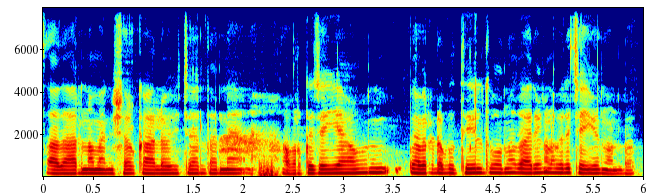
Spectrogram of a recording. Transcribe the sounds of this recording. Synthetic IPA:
saːd̪ʱaːɾɐɳɐmɐnuʂjɐrkaːloːd͡ʑit͡ɕːaːlt̪ɐnːe̞ɐʋɐrkɨt͡ɕe̞jːaːʋumɐʋɐɾuɽe̞bud̪ʱːijilt̪o̞ːnːɐkaːɾjɐŋːɐɭɐʋɐɾut͡ɕe̞jːunːuɳɖɨ

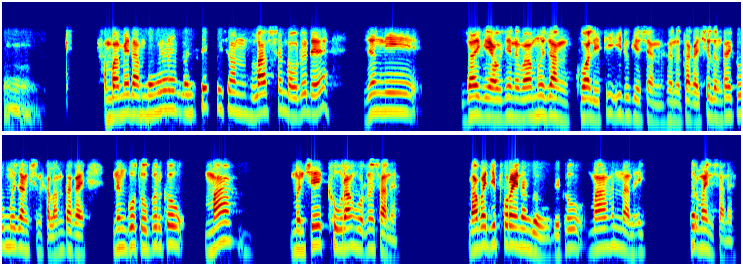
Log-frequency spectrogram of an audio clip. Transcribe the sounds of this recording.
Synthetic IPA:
hambamedamnɯŋɯmɯnsekʰijsɔnlassɯnbawdɯde | zɯŋni | zajɡeawzenɯβamɯzaŋkʰualitiːdukesɯnɦɯnɯtʰaɡajsɯlɯŋtʰajkʰɯwmɯzaŋsɯnkʰalamtʰaɡaj | nɯŋɡɔtʰɔbɯɾkʰɯw | ma | mɯnsekʰɯwɾaŋɦɔɾnɯsanɯ | mabajzipʰɔɾajnaŋɡɯwbekʰɯwmaɦɯnːanɯj | kʰɯɾmajnɯsanɯ

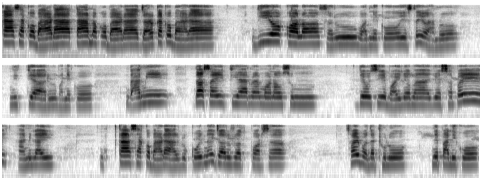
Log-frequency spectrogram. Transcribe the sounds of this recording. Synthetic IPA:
kãsakobʱaɽat̪amakobʱaɽad͡zʱʌɽkakobʱaɽa | d̪ijokʌlʌd͡zɦʌɾubʱʌnekoest̪ʌjɦoɦamro | nit̪jʌɦʌɾubʱʌneko | ɦami | d̪ʌsajt̪ijarmamʌnawsʰum | d̪ewsebʱʌjlomajosʌbʌjɦamilaj | kasakobʱaɽaɦʌɾuukojnʌjd͡zʌɾuɾʌt̪̚pʌrt͡sʰʌ | sʌbʌjbʱʌnd̪aʈʰulo | nepaliko

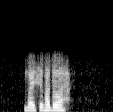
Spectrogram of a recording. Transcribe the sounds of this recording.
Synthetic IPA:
bajsebʱad̪o

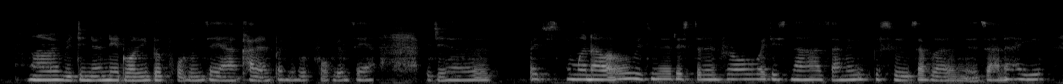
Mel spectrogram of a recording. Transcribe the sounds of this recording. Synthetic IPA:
bidinɯnetwaɾiŋbɯpʰɾoblemzajakʰaɾanpʰanibɯpʰɾɔblemzajabidinɯ | bajdisnamɯnababidinɯɾestoɾenpʰɾabajtisnazanɯɡɯsɯzablazanɯɦajɯ

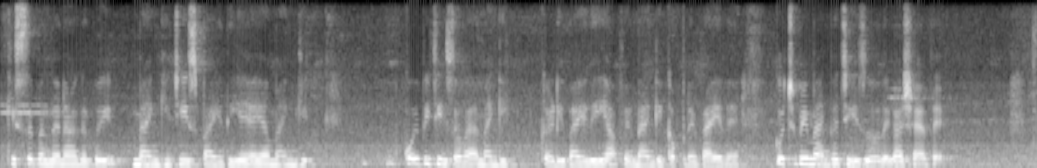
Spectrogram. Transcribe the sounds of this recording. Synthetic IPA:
kɪseːbənd̪eːnãːəɡəɾkoːiːmɛ̃ːŋɡiːt͡ʃiːzpaːiːd̪iːɛːjãːmɛ̃ːŋɡiː | koːiːbiːt͡ʃiːzɦoːaɛmɛ̃ːŋɡiː | kəɽiːpaːiːd̪iːjãːpʰɪɾmɛ̃ːŋɡeːkəpɽeːpaːiːd̪eː | kʊt͡ʃʰbiːmɛ̃ːŋɡaːt͡ʃiːzɦoːd̪eːɡaːʃa̰ːd̪ḛː

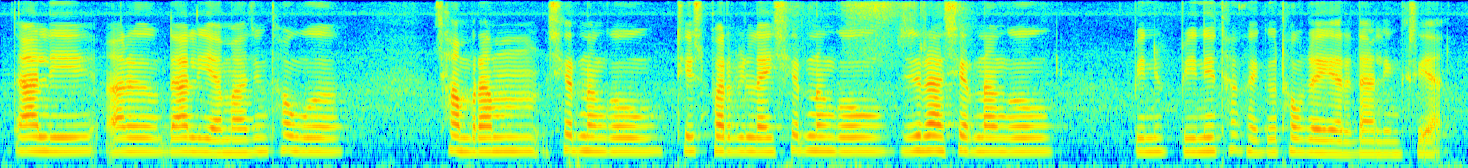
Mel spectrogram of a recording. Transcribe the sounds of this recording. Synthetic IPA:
daliaɾɯdalijamaziŋtʰawbɯ | sʰambɾamseɾnaŋɡɯwtʰespʰaɾbilajseɾnaŋɡɯwziɾaseɾnaŋɡɯw | binbinitʰakʰajɡɯtʰawzajaɾɯdaliŋkʰɾija̰

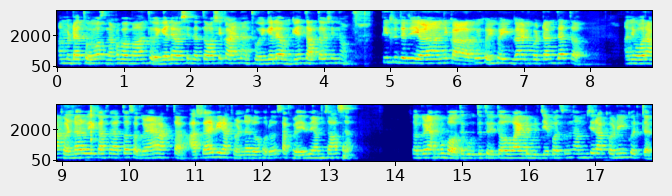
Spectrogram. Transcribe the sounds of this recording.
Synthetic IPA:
am̤əɳʈat̪ʰoĩəsnakababãnt̪ʰoj̃ɡeljaəɕĩd͡zat̪aəɕikajnat̪ʰõɡeleəmɡẽnd͡zat̪əːɕinat̪it̪ʰlut̪̬jat͡ɕejeɭãanikaɭakojkʰəĩkʰəĩŋɡaʈbəʈãnd͡zat̪ə | aniʋəɾakʰəɳɖaɾəekasad͡zat̪əsəɡɭjãɾakt̪aə̰sajbʱiːɾakʰəɳɖaɾəɦəɾəsakʰɭebʱiamt͡saːsa | səɡɭẽamkəbawt̪əɡut̪ət̪ʰojt̪əʋajʈʋiɾd͡ʑepasuːnamt͡ɕeɾakʰəɳĩkəɾt̪ə

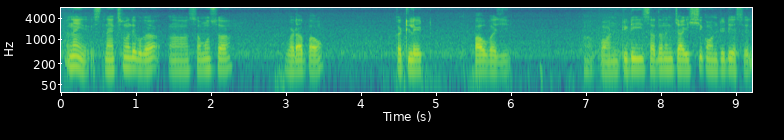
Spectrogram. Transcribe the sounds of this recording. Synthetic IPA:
naɦisnɛksməd̪ʱːjebəɡʱasəmusa | ʋ̤ʱəɽapaw | kəʈleʈ | pawbʱad͡ʑiː | kʋaɳʈiʈiːsad̪ʱaɾənt͡ɕaisɕiːkʋaɳʈiʈiːəsel

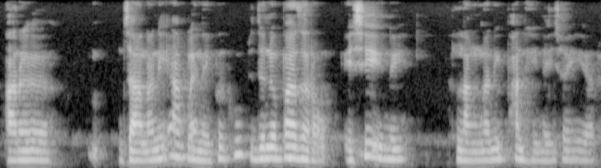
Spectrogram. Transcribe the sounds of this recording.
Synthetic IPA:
aɾɯ | zananijaklajnajpʰɯnkʰɯbizɯnɯbazaɾa̰wesiːnɯj | laŋnanipʰanɦejnajzajaɾɯ

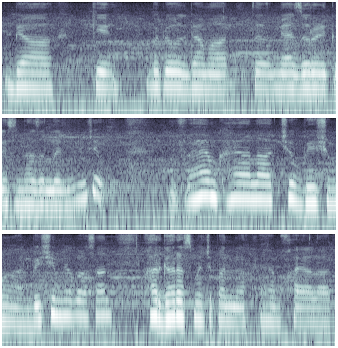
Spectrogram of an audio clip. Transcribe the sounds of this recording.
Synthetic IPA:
bʲjaːkʰ | ki | bɨpʲoːzbʲaːmaːɾt̪ɨmʲɛːzɐɾuːɾikɨsnɐzɐɾlɐd͡ʒmit͡ʃi | feɦmkʰɐjaːlaːt̪̚t͡ʃʰiʋbeːʃimaːnbeʃimːebaːsaːn | hɐɾɡʱɐɾɐsmɐt͡ʃʰipɐnfɐɦɐmxʰɐjaːlaːt̪

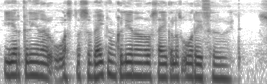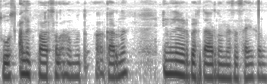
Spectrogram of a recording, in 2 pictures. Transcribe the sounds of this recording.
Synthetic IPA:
eːjɐɾkɐliɐnɐɾost̪ɐsɨʋaːkʲjumkəlijɐnɐnɾossajkɐlɐsoːɾɐjsɨt̪ʲ | soːsɐlɐɡpaːɾsɐlaːmɨt̪kɐɾnɨ | iŋɡlẽːɳɖbʲeʈʰt̪aːɾd̪oːmesɐsajkɐl

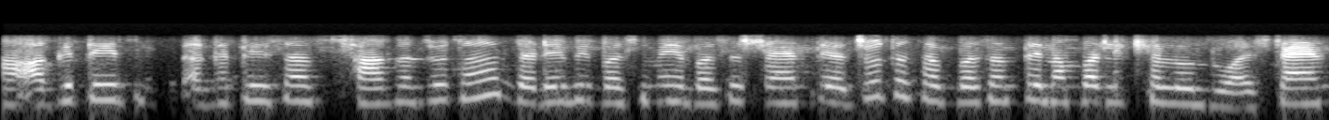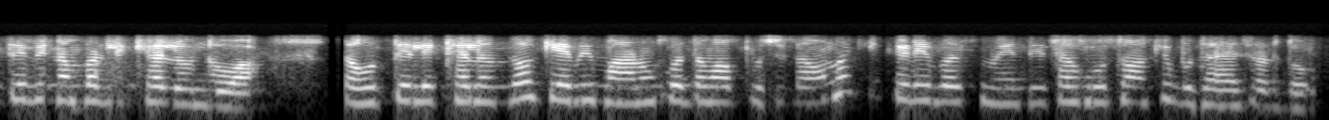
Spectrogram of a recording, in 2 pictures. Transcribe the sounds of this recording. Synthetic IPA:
ɦãɐɡt̪e | ɐɡʊt̪esãt͡ɕʰaːkɐ̃ɲd͡ʑot̪ʰɐd͡ʑɐɗɦɪ̃bɪbɐsmẽbɐssʈɛ̃ːɳɖt̪eɐt͡ɕot̪ɐsɐbɐsənɪ̆t̪enɐ̃mbəɾlɪkʰijəlɦũn̆d̪oaːɦesʈɛ̃ːɳɖ̚t̪ebɪnɐ̃mbəɾlɪkʰijəlɦũn̆d̪oaːt̪ɐɦʊt̪elɪkʰijəlɦũːnd̪oaːkɐ̃ɦɪ̃bɪmaːɳ̤ũkot̪̬ɐʋãpʊd͡ʑʰʱɪt̪aːɦũnɐkikɐɪɽibɐsmẽĩːn̆d̪it̪ʰɐɦut̪ɐʋ̤ãkʰeːbʊd̪ʱaːet͡ɕʰɐɡɪnd̪oː

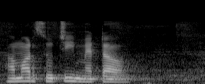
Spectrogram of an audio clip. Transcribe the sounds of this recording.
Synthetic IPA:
ɦəməɾsut͡ʃimeʈa

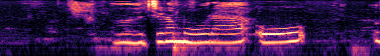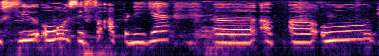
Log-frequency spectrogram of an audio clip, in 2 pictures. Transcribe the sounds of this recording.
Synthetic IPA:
d͡ʒeːɽ̃aːmoːɾɛːoː | ʊsiʔoːsɪɾpʰa̰ːpɳiːɡɛː | o

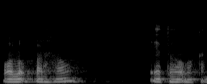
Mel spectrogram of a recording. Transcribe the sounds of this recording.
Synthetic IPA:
ɔlɔʔpaɽɦaw | ɛt̪ɔɦɔ̰ʔbakan

